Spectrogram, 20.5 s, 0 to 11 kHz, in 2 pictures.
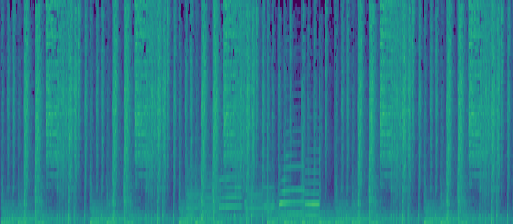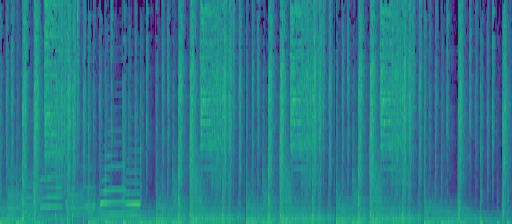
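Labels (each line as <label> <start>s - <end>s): Drums and bass playing melodically and rhythmically in a repeated pattern. 0.0s - 20.5s
A saxophone plays jazzy phrases with moderate reverb. 3.6s - 6.4s
A saxophone plays jazzy phrases with moderate reverb. 10.3s - 13.1s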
